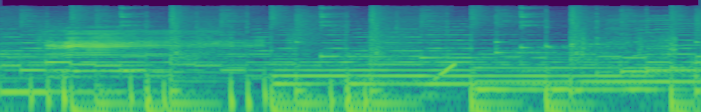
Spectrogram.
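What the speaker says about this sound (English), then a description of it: "This pig is going nuts" Pig from the farming video game Stardew Valley squealing and grunting in short repeated bursts, mixed over loud rock music from the game session, with no one speaking.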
